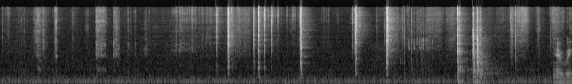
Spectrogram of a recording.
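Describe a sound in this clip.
Scissors snip through cardboard.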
